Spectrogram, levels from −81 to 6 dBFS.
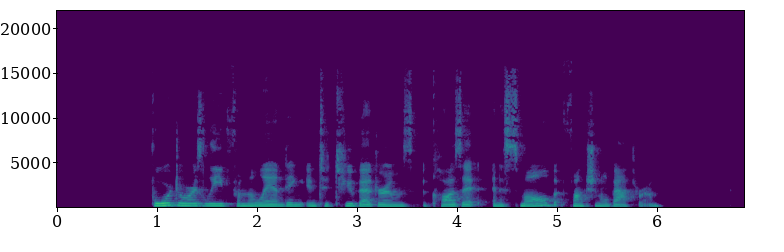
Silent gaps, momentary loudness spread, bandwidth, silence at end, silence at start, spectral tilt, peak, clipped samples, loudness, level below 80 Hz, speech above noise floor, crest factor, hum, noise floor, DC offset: none; 11 LU; 16 kHz; 0.8 s; 0.95 s; -5.5 dB/octave; -16 dBFS; under 0.1%; -33 LUFS; -76 dBFS; over 57 dB; 18 dB; none; under -90 dBFS; under 0.1%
